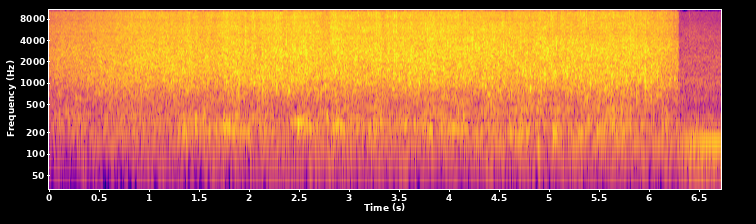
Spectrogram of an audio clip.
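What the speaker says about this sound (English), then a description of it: "On the stairwell, water streams down what would have been the only escape route for families." Water streams steadily down a stairwell in a tower block after a fire, a loud, close, continuous rushing wash that cuts off near the end.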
